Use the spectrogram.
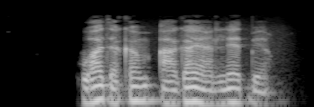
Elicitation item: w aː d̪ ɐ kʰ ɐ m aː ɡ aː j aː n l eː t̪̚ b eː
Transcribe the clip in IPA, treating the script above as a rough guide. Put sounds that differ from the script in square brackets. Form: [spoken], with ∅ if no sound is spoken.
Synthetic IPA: w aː d̪ ɐ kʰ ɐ m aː ɡ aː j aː n l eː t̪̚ b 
